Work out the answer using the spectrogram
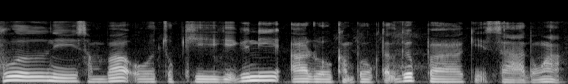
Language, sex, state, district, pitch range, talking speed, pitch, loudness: Garo, male, Meghalaya, West Garo Hills, 120-160 Hz, 95 wpm, 125 Hz, -16 LUFS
